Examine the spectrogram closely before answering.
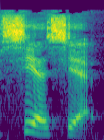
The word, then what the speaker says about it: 谢谢: Now, I know some people have a hard time with the pronunciation of 谢谢. You can think of it kind of like the word she and 谢.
